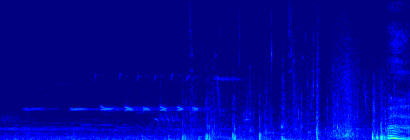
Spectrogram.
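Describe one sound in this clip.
Footsteps thump on wooden boards.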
